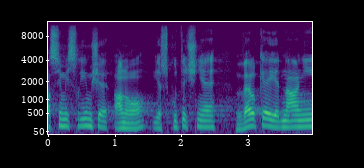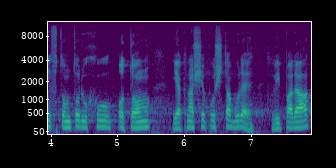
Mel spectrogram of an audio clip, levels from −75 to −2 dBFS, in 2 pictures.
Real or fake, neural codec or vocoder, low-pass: real; none; 10.8 kHz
